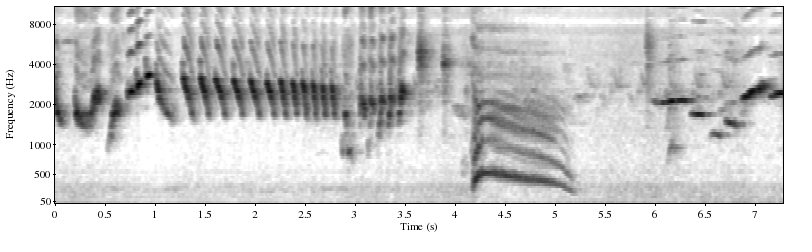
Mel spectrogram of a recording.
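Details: Caged white-rumped shama, in full song and ready for contest: a quick run of repeated chipping notes, then a harsh, drawn-out descending call, followed by scattered thin whistles.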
